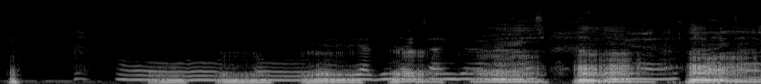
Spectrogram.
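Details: A female Labrador retriever's nightly happy growl before bed, starting quiet and building into a steady throaty rumble pulsing in uneven bursts, growing louder toward the end; a woman speaks softly over it.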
